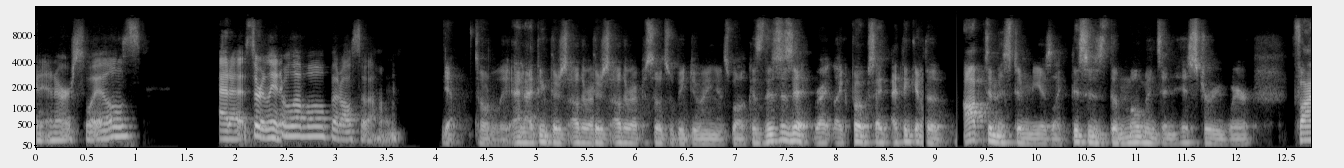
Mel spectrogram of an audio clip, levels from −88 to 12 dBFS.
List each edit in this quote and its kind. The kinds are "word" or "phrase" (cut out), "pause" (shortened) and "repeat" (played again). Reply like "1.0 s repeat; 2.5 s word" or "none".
2.5 s word; 5.6 s repeat; 8.9 s phrase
